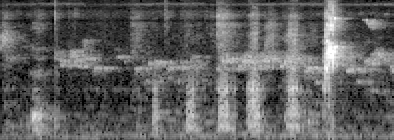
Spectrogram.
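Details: Javan myna singing in Indonesia, a lively captive bird: a series of harsh, scratchy chattering notes with a few thin high whistles, rising to a loud sharp squeak near the end over a faint hissing background.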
